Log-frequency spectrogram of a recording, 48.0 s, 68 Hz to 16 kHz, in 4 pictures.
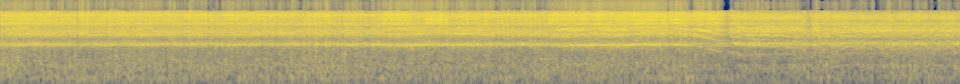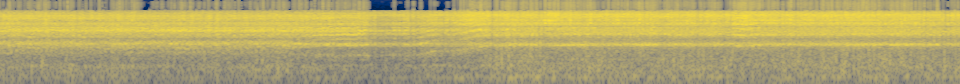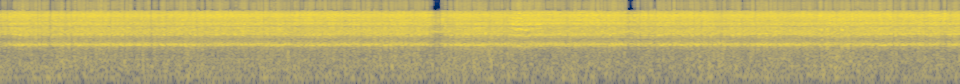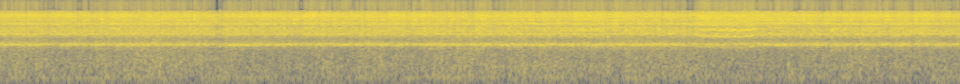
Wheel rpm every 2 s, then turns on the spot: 230, 230, 230, 230, 180, 110, 110, 120, 120, 210, 230, 230, 230, 230, 240, 230, 230, 230, 230, 230, 230, 230, 220, 230.
none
